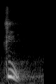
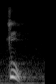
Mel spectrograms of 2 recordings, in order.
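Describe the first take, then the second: The two takes are said the same way.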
